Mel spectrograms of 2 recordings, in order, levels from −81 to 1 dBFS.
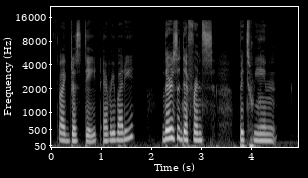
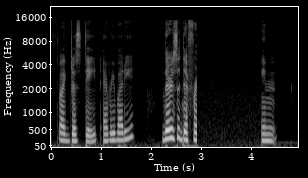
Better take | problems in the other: first | audio cutting out; at 3 s for 1.5 s

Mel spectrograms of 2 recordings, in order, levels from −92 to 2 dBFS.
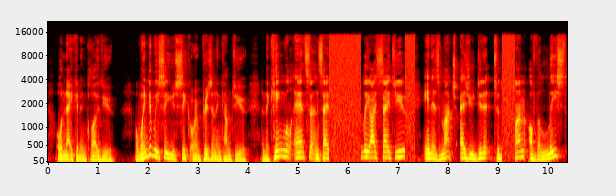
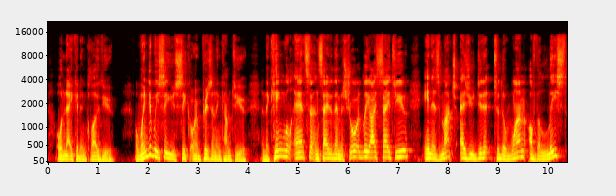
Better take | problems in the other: second | audio cutting out; filled with static; at 5.5 s for 0.5 s, at 7 s and at 9 s

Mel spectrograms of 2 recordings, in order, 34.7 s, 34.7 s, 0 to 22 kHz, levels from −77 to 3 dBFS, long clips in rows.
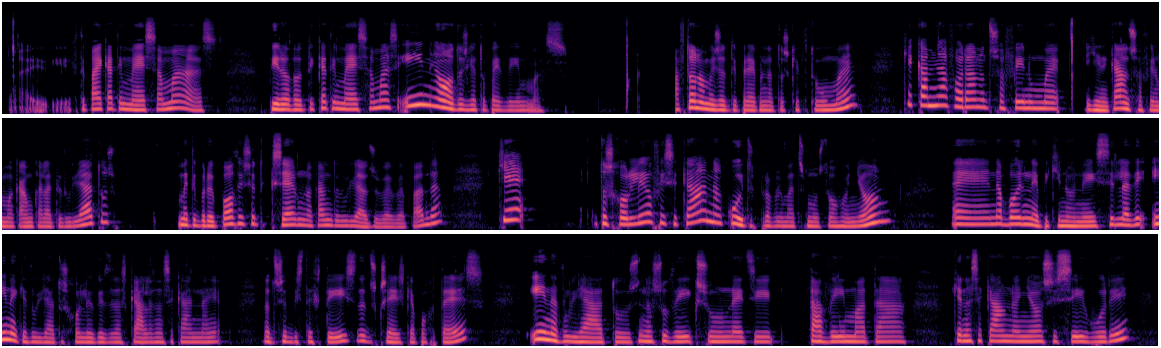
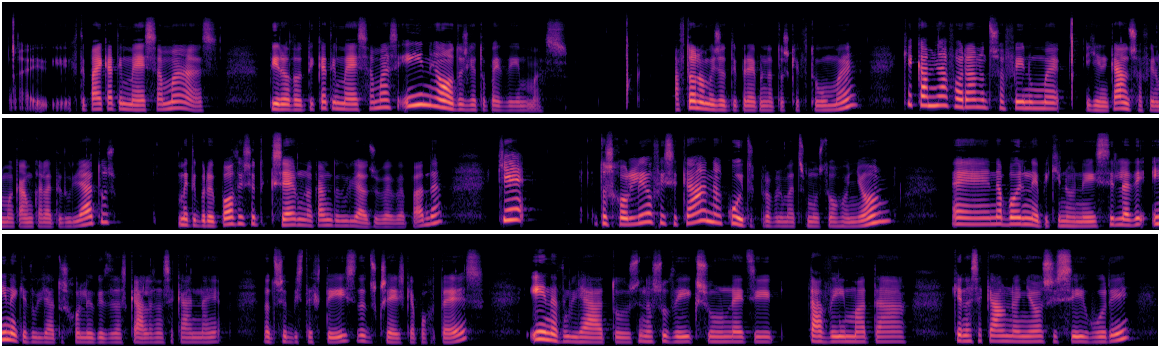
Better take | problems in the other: first | thin; somewhat; fading below 350 Hz

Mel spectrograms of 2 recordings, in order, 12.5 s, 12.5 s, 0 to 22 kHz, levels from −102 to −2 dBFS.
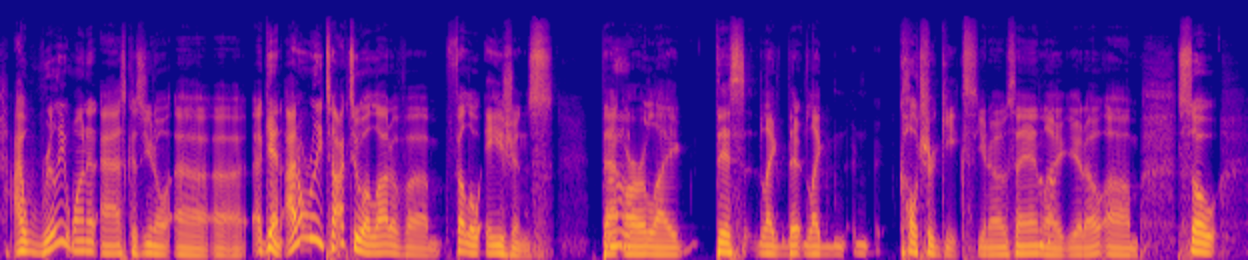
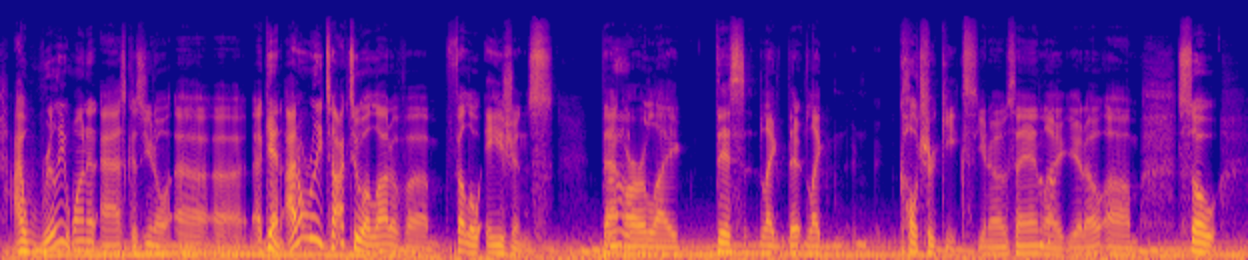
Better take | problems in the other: first | low rumble; noticeable; throughout; 15 dB below the speech

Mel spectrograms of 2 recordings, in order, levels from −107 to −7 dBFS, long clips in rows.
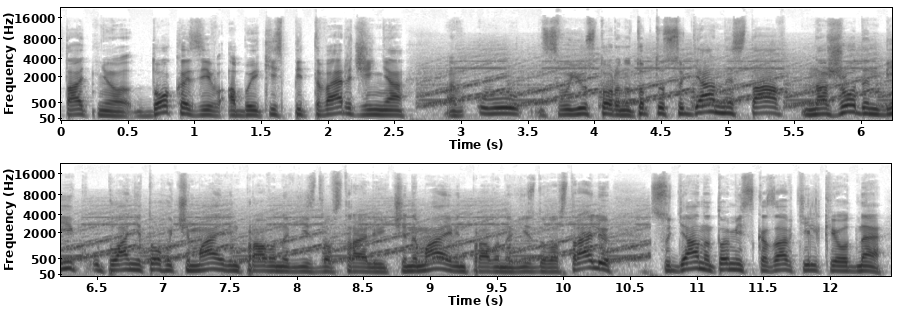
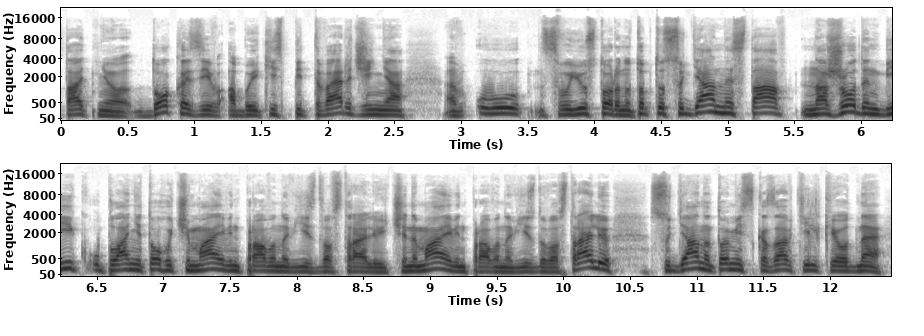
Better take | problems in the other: second | siren; noticeable; from 2.5 to 11 s; peak 7 dB below the speech

